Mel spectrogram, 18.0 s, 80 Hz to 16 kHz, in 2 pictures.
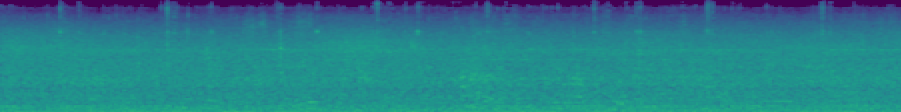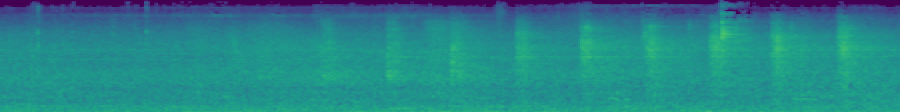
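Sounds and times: road traffic rumble: 0:00.0 - 0:18.0.

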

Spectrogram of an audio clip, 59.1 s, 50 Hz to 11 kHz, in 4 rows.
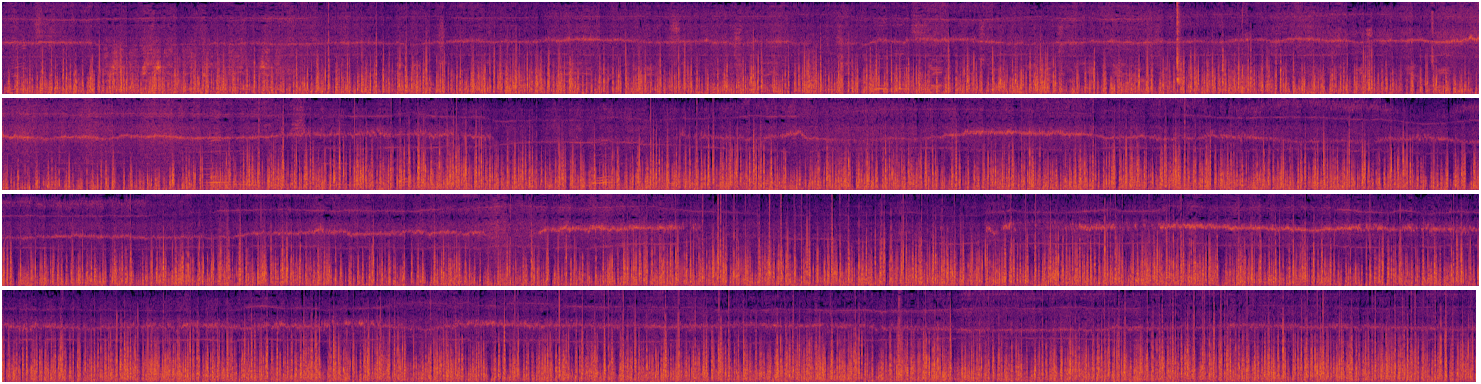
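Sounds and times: rush of air over glider: 0:00.0 - 0:59.0.

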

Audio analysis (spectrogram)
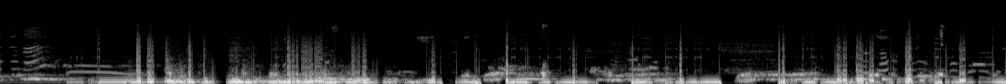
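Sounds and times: child reading aloud distorted: 0:00.0 - 0:01.9, 0:08.6 - 0:10.0.

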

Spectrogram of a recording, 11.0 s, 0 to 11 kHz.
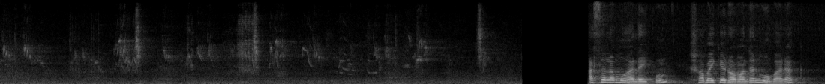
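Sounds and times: small birds chirping: 0:00.0 - 0:06.8.

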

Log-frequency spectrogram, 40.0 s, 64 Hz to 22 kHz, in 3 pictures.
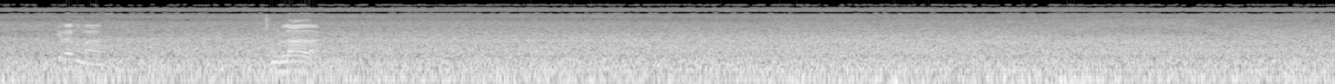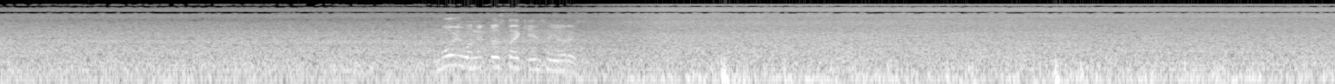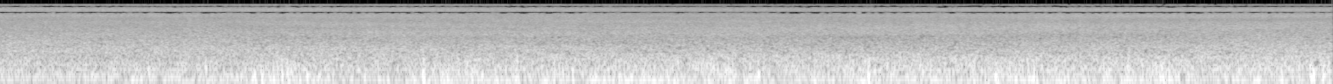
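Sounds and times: water cascading over dam spillway: 0:00.0 - 0:40.0.

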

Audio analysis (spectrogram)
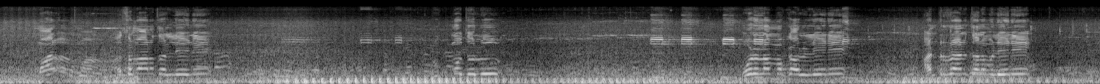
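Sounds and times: man speaking: 0:00.4 - 0:02.3, 0:04.2 - 0:05.2, 0:07.4 - 0:08.6, 0:09.2 - 0:10.4
vehicle engine running: 0:01.4 - 0:11.0.

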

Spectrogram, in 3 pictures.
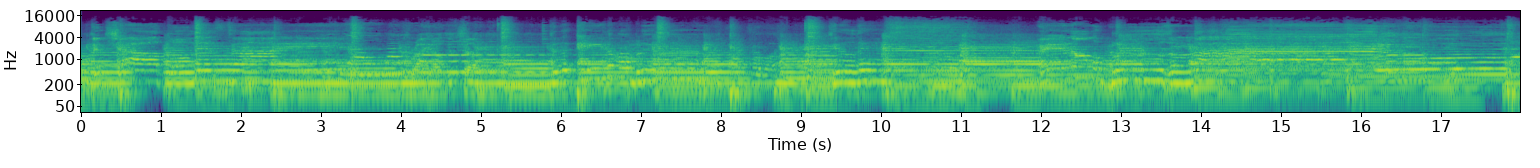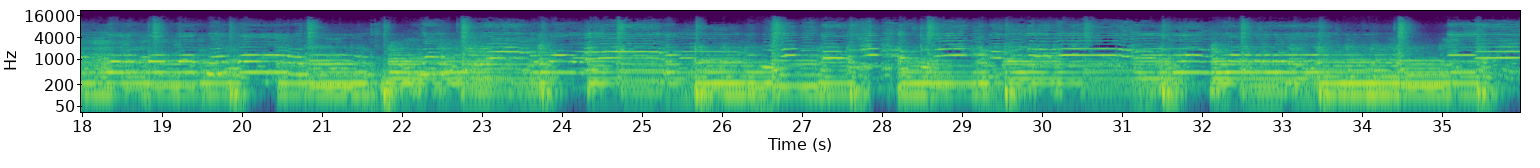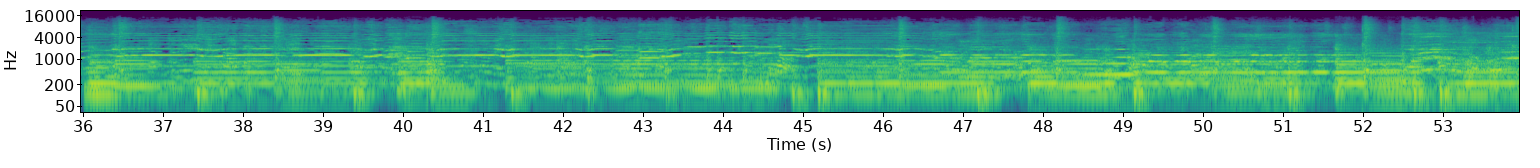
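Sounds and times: bass guitar: 0:00.0 - 0:53.9
blues harmonica solo: 0:00.0 - 0:53.9
electric guitar: 0:00.0 - 0:53.9.

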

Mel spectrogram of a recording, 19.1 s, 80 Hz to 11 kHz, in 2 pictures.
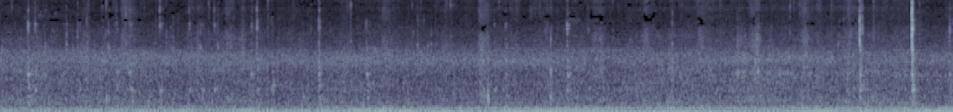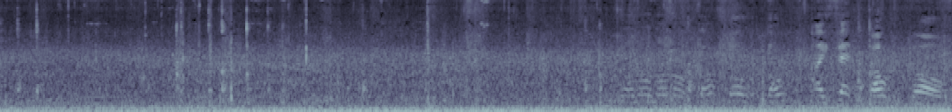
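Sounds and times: clicks and rattles: 0:00.0 - 0:19.0
golf cart hum: 0:00.0 - 0:19.0.

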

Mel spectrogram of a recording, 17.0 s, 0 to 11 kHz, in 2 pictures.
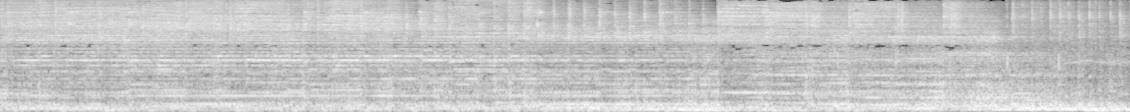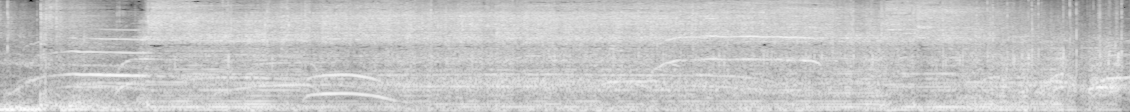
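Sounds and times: live rock band: 0:00.0 - 0:16.9
crowd whooping and cheering: 0:07.0 - 0:16.9.

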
